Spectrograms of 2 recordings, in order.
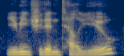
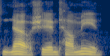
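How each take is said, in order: First: "you" rising at the end as a question; questioning echo. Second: "No" falling, then a falling statement to "me"; firm denial. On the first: Elliot questions Mister Robot, "you" rising in disbelief. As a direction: ask it back, lifting the pitch on "you". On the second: Mister Robot answers Elliot, denial falling on "me". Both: Retold or imitated.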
